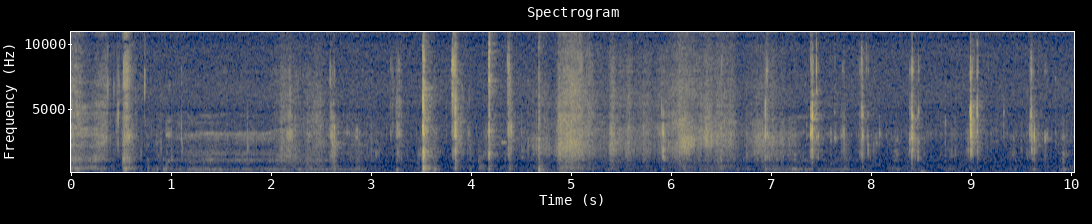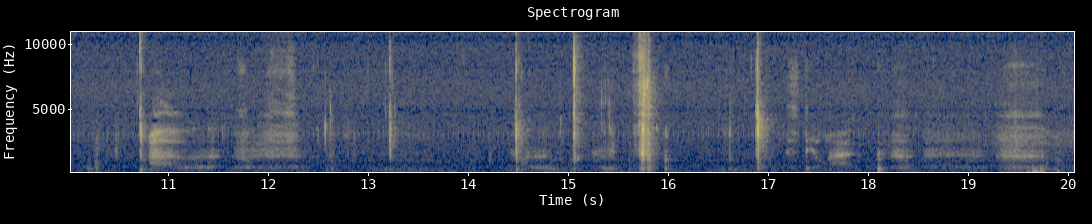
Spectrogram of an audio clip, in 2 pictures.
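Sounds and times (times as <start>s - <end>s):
chewing with lip smacks: 0.3s - 4.8s, 6.9s - 10.8s
paper napkin rustling: 4.5s - 7.2s.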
